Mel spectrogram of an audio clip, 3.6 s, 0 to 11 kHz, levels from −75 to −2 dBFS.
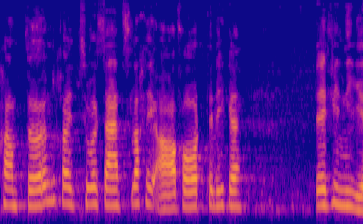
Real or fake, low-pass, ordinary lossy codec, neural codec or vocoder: fake; none; none; vocoder, 22.05 kHz, 80 mel bands, HiFi-GAN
